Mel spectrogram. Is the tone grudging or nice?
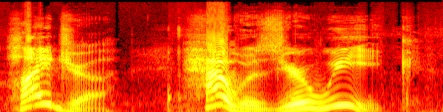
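nice. It is asked in a nice tone.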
